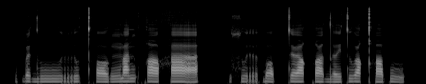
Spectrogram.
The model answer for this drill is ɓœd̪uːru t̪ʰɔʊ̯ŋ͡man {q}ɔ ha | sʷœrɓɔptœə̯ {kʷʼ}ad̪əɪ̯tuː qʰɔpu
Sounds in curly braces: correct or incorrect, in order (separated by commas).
correct, incorrect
